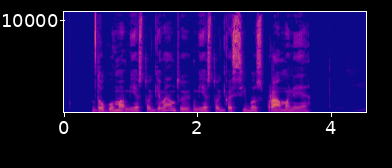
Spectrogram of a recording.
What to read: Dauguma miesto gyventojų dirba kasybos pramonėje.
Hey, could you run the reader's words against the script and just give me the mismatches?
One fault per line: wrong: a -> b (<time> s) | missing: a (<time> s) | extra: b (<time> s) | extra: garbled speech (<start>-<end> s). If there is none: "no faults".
wrong: dirba -> miesto (2.0 s)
